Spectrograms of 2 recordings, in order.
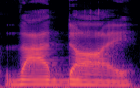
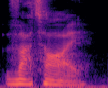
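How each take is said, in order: First: The T is softened to a D-like sound. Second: The T is pronounced as a clear T. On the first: It sounds American rather than British. "they're changing the sound of the T to more of a D sound" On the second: It sounds British. "If you start pronouncing your T's"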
